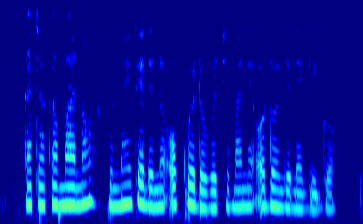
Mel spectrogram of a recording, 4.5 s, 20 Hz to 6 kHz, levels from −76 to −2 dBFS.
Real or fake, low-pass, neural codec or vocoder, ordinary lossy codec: real; 5.4 kHz; none; none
